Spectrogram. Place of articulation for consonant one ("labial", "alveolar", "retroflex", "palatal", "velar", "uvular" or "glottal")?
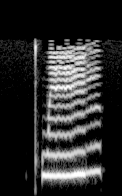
velar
